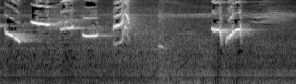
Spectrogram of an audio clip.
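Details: Kacer, the Oriental magpie-robin, used as a singing model for other birds, giving short loud whistled phrases in quick succession, some slurred downward, with a gap mid-clip before a final buzzy whistled burst; faint hum behind.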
